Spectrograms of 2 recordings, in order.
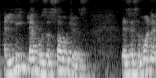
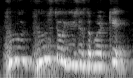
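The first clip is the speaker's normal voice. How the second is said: incredulous; 7 semitones higher, slower than usual. Retold or imitated. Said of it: "I was like".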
